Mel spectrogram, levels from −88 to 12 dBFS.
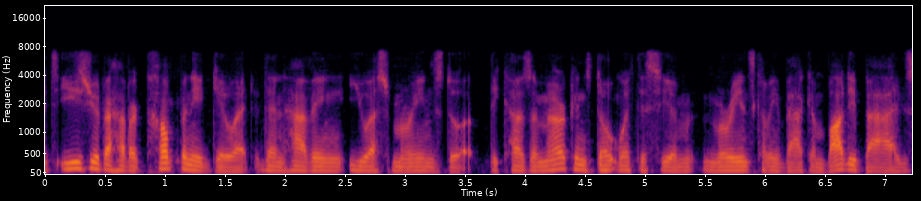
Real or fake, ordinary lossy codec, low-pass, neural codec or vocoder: fake; Opus, 24 kbps; 7.2 kHz; codec, 24 kHz, 0.9 kbps, WavTokenizer, medium speech release version 1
